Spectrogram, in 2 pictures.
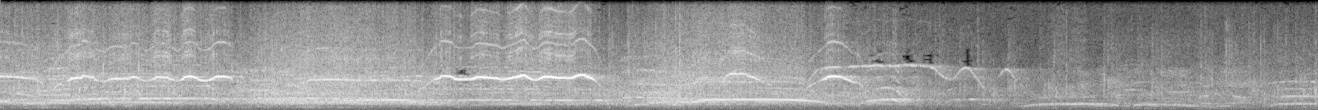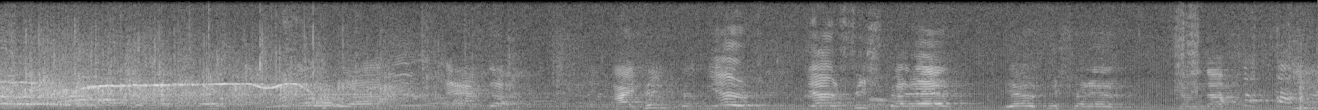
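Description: A crowd of young people shouts and chatters excitedly nearby.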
